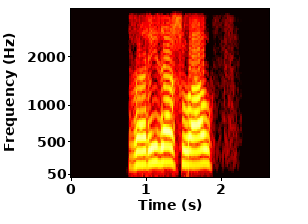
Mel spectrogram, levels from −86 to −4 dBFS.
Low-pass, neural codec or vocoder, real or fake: 3.6 kHz; none; real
